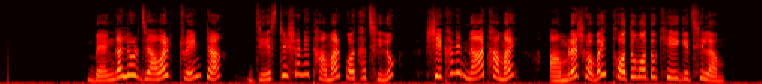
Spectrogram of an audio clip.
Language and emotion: Bengali, surprised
